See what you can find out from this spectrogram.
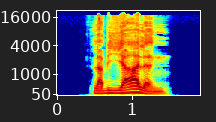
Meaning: inflection of labial: 1. strong genitive masculine/neuter singular 2. weak/mixed genitive/dative all-gender singular 3. strong/weak/mixed accusative masculine singular 4. strong dative plural
- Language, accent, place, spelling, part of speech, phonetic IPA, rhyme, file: German, Germany, Berlin, labialen, adjective, [laˈbi̯aːlən], -aːlən, De-labialen.ogg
